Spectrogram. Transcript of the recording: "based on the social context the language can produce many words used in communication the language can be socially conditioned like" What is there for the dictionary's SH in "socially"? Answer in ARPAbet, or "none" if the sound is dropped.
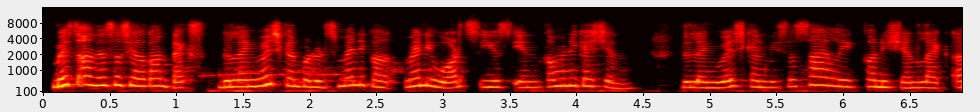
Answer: S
